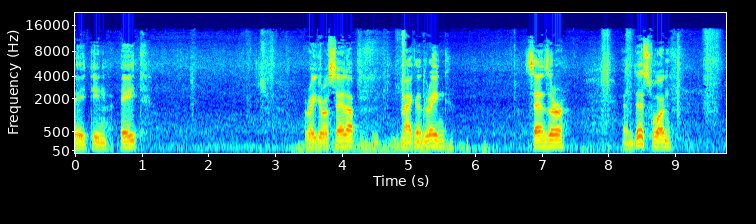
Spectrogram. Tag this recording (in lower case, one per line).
outside, urban or man-made
speech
